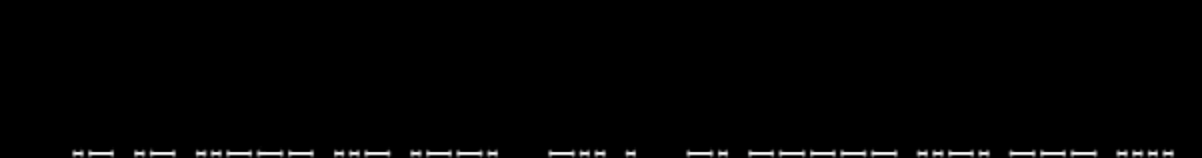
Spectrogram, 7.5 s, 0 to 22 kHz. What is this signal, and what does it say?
Morse code, heard as a keyed tone, about 25 wpm, 700 Hz. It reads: AA2UP DE N0FOH
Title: USA Callsign DE Callsign - 5 Characters - 25wpm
